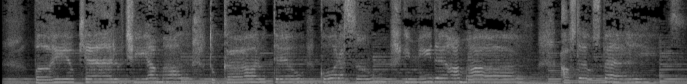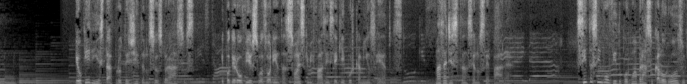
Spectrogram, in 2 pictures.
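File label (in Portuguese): dia dos pais female distante, voz feminina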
